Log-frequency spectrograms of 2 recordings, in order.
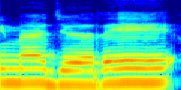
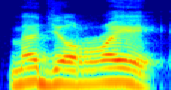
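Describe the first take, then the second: First: The r sound is light and thin. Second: The r sound is heavy and thick. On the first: The speaker calls it right. "dibacanya dengan ro tipis" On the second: The speaker calls it wrong. "bukan majre. Jangan terlalu tebal"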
